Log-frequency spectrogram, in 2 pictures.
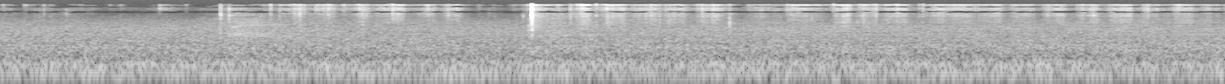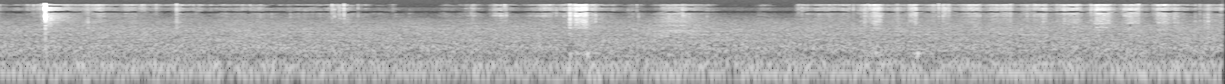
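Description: Knife cutting along the backbone of a raw hare saddle: faint scraping and rubbing with a few light clicks, the sharpest about six seconds in, over a steady low background hum.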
